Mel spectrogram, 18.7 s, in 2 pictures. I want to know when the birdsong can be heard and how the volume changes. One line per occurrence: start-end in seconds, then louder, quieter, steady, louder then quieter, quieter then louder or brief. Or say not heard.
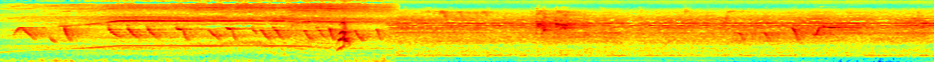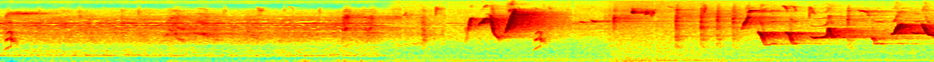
0.1-18.6 louder.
